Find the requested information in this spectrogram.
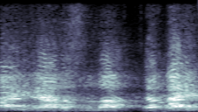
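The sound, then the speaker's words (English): Hezbollah supporters cheer and chant, loud massed shouting that surges and dips in rhythmic waves of many voices. “Hezbollah supporters cheer and chant as their leader Hassan Nasrallah takes matters into his own hands.”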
